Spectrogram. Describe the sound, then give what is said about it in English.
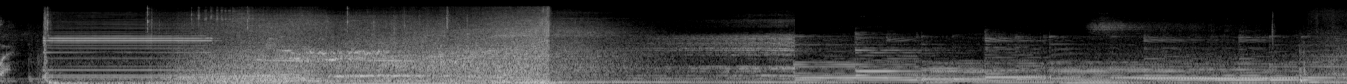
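A car horn blares in one long, loud sustained honk lasting about five seconds amid road traffic, then gives way to quieter tonal sounds. “You know what a courtesy tap is, young man? Sounds like this. It's light. It's friendly.”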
